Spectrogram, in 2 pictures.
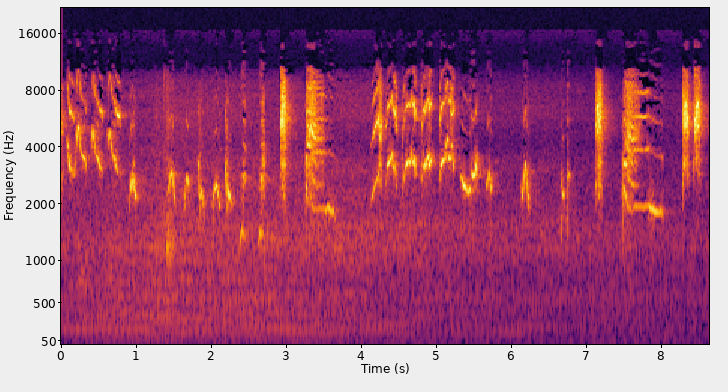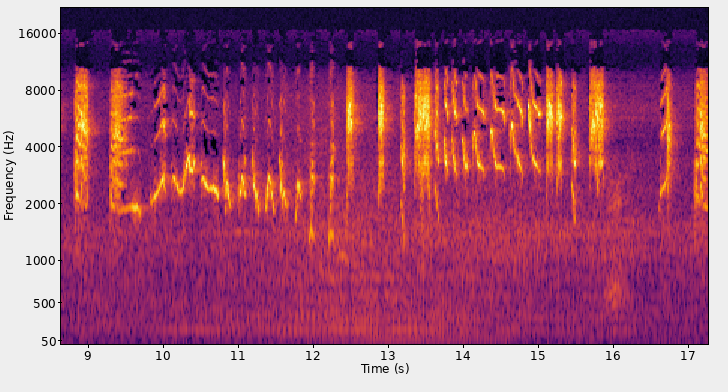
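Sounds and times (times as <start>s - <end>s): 
Oriental magpie-robin singing whistles and chirps: 0.0s - 15.9s, 16.6s - 17.2s.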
